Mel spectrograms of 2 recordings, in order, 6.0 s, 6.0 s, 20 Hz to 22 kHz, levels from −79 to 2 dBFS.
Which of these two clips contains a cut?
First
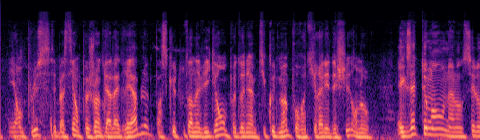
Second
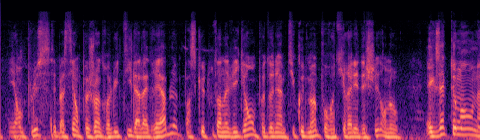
first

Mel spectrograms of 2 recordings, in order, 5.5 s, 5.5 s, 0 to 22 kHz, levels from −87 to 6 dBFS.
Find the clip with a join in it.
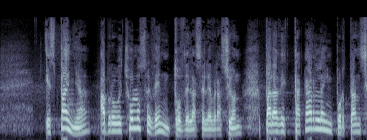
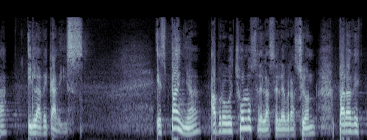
second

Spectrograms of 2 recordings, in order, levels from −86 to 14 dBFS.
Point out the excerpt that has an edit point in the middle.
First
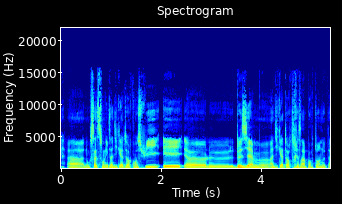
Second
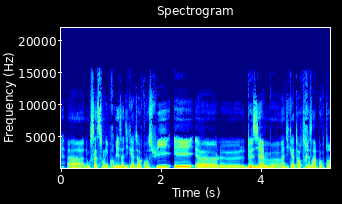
first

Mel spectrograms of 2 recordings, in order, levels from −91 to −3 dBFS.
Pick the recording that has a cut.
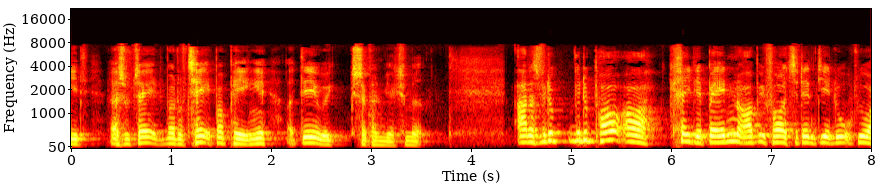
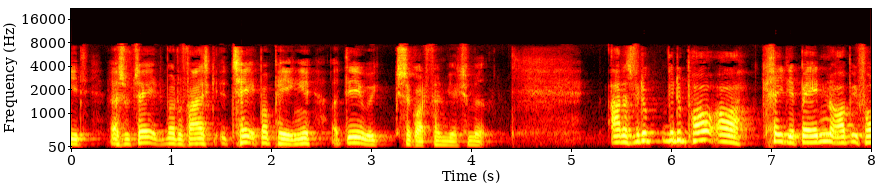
first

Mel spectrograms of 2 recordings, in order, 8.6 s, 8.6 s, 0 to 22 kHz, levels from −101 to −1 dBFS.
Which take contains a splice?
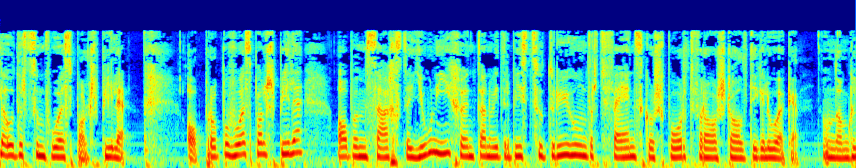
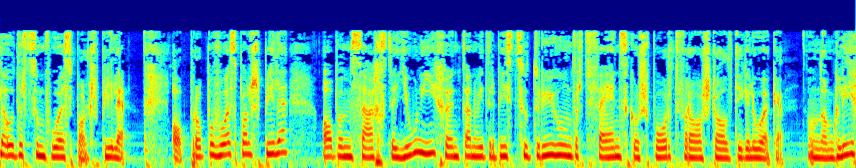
second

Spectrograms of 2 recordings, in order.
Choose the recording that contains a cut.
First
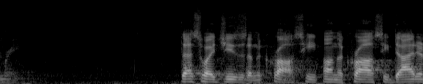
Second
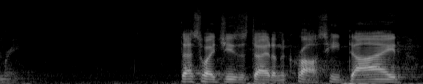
first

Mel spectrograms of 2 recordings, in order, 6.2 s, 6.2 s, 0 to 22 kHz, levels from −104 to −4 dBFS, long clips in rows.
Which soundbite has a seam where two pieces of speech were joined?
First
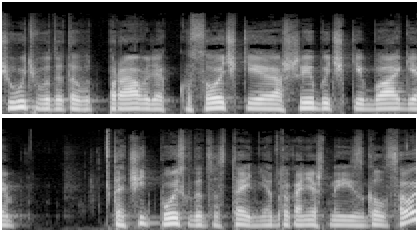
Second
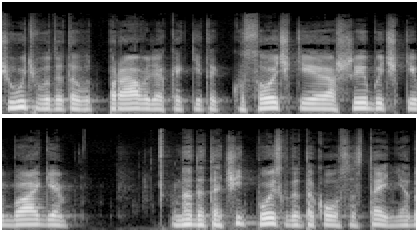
first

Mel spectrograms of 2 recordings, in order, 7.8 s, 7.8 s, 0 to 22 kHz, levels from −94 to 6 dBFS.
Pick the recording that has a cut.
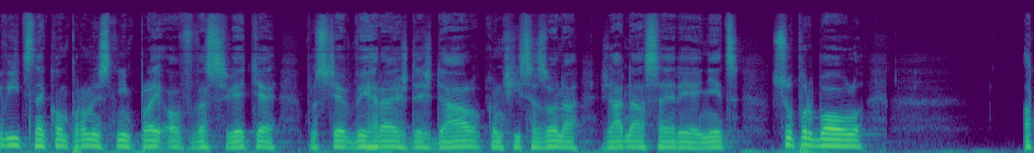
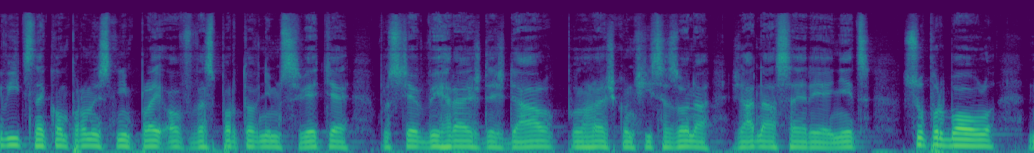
first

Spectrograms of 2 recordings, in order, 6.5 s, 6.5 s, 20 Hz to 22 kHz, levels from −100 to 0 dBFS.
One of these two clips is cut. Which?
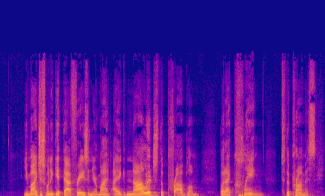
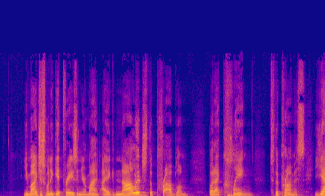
second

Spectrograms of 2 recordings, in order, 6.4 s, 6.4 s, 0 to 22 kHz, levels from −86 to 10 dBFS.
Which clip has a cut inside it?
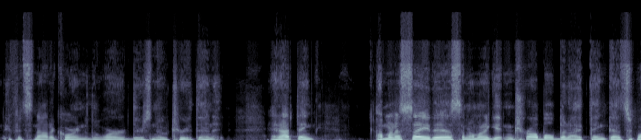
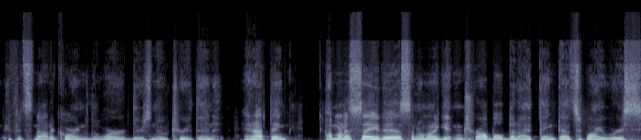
second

